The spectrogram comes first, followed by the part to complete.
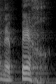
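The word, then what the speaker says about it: נפש: La palabra alma es nepesh. En el hebreo, apúntalo. Nep se pronuncia nepj porque la ch en hebreo es nepeg y la palabra espíritu es roaj.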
